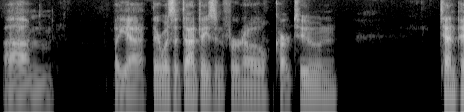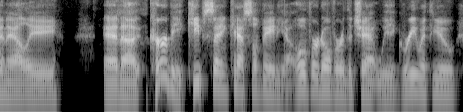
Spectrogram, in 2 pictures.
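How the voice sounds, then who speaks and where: A man co-hosting a casual panel chat, talking with eager enthusiasm and big swings in pitch. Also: animated, measured pace, a bit bright, dry recording, clean studio sound. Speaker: co-host.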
